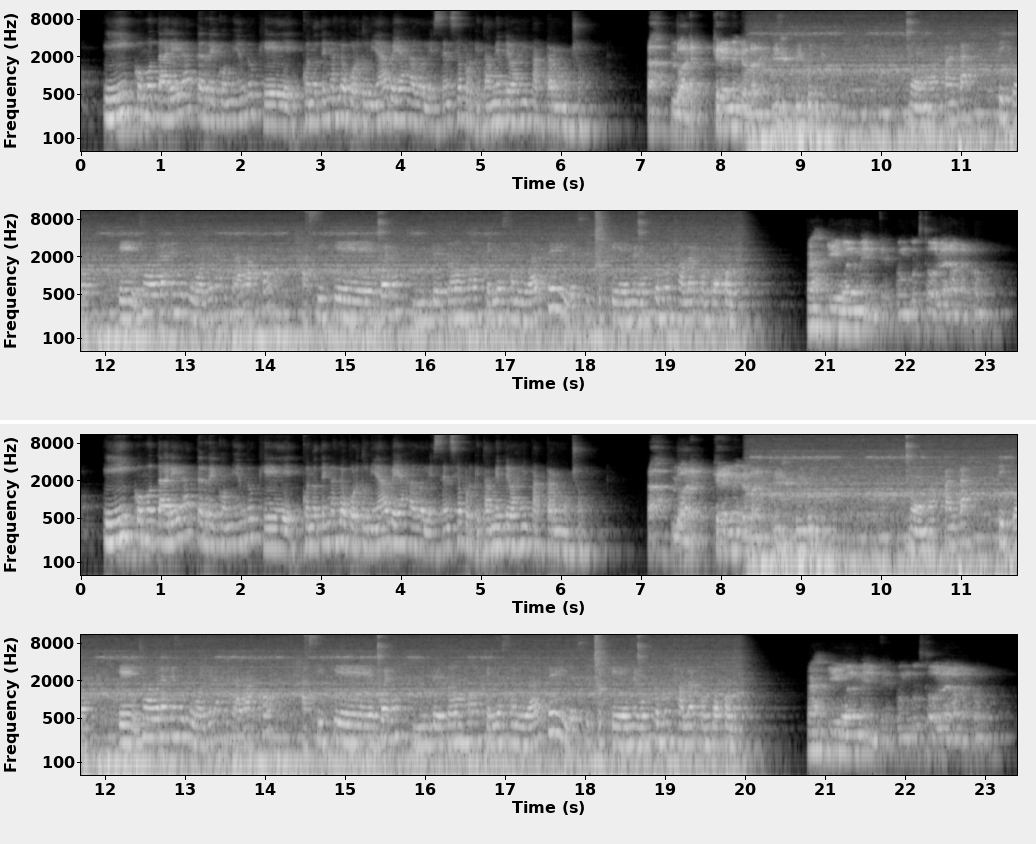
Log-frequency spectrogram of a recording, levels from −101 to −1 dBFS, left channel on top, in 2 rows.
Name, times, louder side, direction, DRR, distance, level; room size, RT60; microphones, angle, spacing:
voice 1, 0.3-6.3 10.3-11.1 11.4-14.2 14.5-20.0, right 1 dB, 10° right, 1 dB, 0.3 m, -24 dB
voice 2, 7.1-9.4 20.8-23.0, left 2 dB, 85° left, 1 dB, 0.7 m, -25 dB
sound 1, 8.3-20.0, equal, 55° right, 0.9 m, -27 dB
3.8 x 2.2 x 2.9 m, 0.84 s
head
